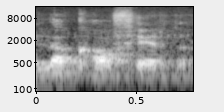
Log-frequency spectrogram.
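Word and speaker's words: کافر: I pronounce this as "kāfar" to rhyme with the last word of the previous hemistich "bar" otherwise, "kafir" is the proper pronunciation "All mingled" meaning that the entire world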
